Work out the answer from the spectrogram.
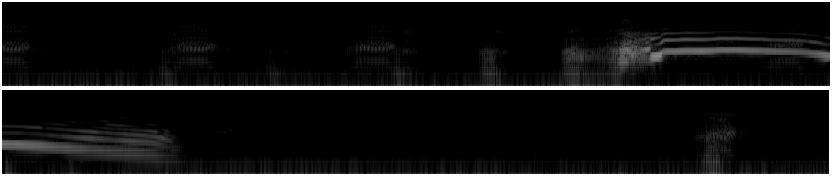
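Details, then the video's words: A captive male red wolf at a conservation centre in South Salem, New York gives a brief, clear howl that holds steady, then slides down to a low finish. "Endangered Red Wolf Howls"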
